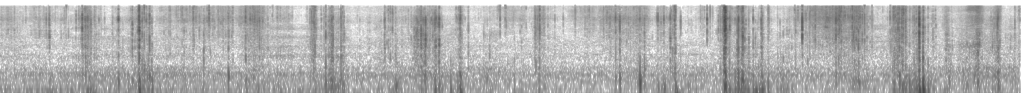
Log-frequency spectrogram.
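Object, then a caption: Floam bead slime. Yellow-green floam bead slime is pulled apart and stretched between two hands with long-nailed fingertips. It gives a sticky, tearing crackle: quiet, dense clicks and pops with brief brighter bursts scattered throughout, over a soft low rustle.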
